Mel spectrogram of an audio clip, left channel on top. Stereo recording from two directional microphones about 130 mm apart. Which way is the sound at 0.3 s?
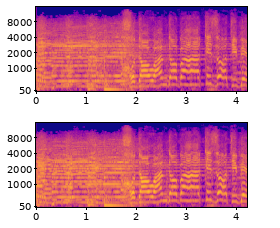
55° right (ahead or behind).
